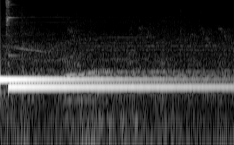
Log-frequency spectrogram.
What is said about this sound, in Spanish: La familia Otero estaba en la cocina cuando sonó el timbre de la casa.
